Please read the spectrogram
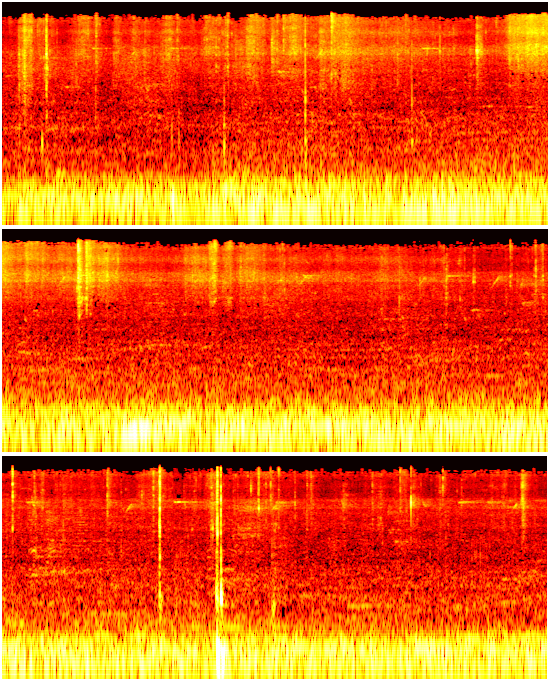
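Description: Outdoor background with a steady low rumble, scattered faint clicks and one sharp click about twenty seconds in.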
